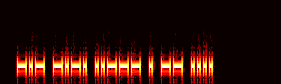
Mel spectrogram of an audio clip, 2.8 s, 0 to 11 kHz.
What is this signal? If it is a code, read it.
Morse code, heard as a keyed tone, about 40 wpm, 700 Hz. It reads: KC2EMH
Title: USA Call Signs - 6 Characters - 4x Character Spacing - 40wpm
